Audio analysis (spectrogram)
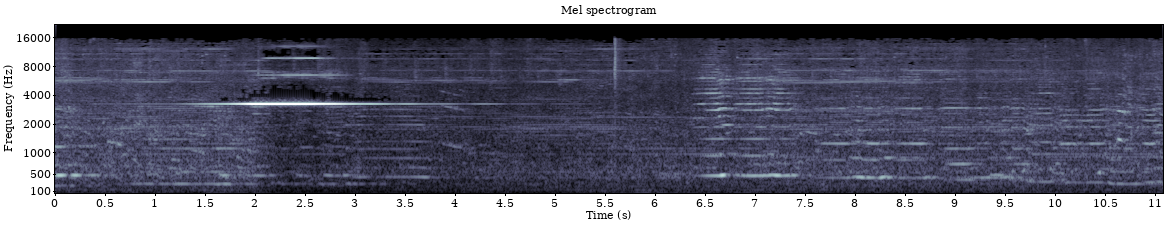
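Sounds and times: soft violin note: 0:00.0 - 0:05.2
high-pitched feedback whistle: 0:00.0 - 0:09.6
low hall noise: 0:00.0 - 0:11.0.

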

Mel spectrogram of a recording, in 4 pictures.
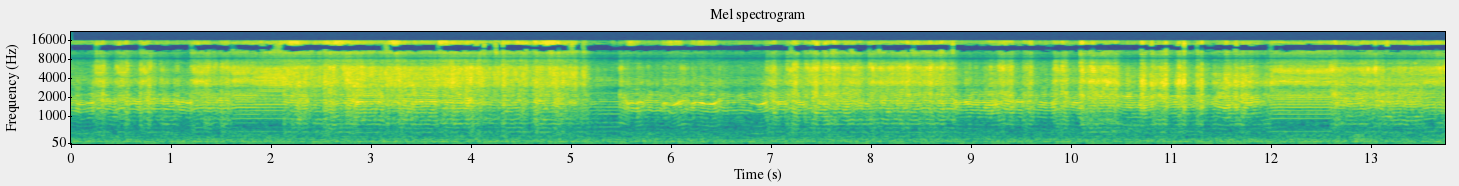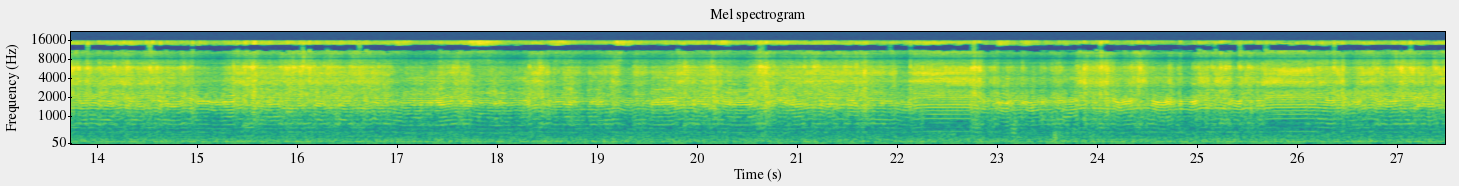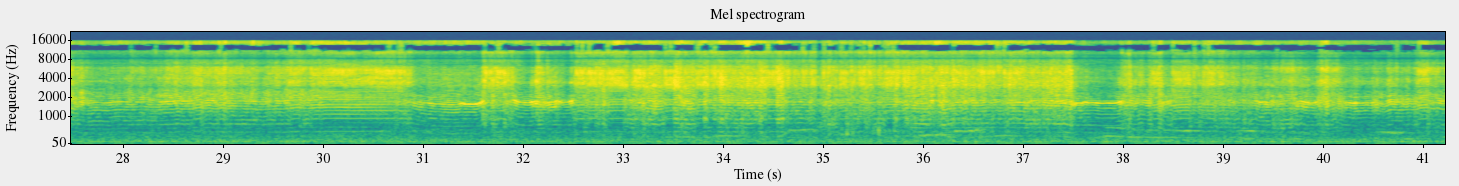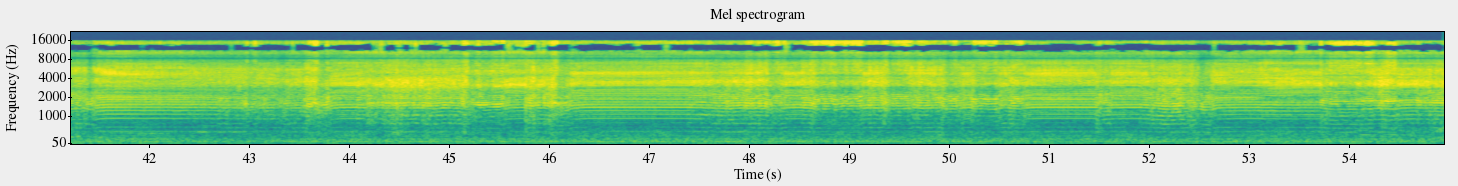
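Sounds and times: nail drill buzzing whine: 0:00.0 - 0:54.9.

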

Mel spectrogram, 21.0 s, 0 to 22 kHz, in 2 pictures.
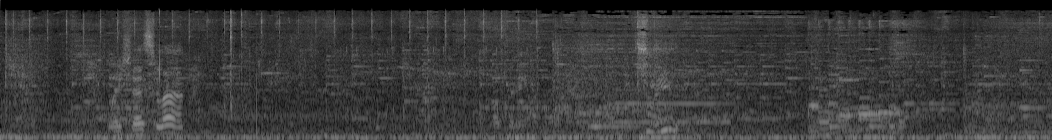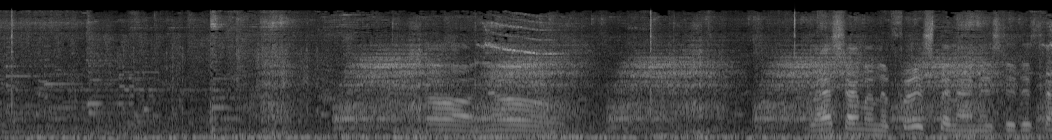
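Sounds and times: slot machine electronic sounds: 0:00.5 - 0:21.0
chiming gliding tones: 0:13.9 - 0:21.0.

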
